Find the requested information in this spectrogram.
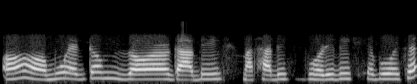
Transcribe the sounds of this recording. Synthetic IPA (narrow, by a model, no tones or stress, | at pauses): ɔ̃mʊɹɛk̚dɔmzɔɹɡabik | matʰabikbʱoɹibikʰebʊɦojsɛ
